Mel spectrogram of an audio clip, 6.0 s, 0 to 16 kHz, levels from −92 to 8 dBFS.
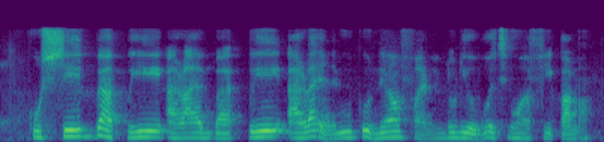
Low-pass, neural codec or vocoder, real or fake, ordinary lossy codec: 7.2 kHz; codec, 16 kHz, 0.8 kbps, ZipCodec; fake; AAC, 64 kbps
